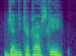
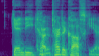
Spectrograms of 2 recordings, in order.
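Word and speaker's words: Genndy Tartakovsky: Is it Jendy Tartakovsky? – Yes. Mm-hmm. Jendy. Yeah. – Gendy Tartakovsky, I believe.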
